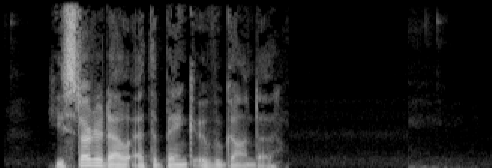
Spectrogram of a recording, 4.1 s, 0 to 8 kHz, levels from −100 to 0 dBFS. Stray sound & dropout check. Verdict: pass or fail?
pass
